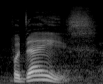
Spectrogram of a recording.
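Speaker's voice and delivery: ordinary delivery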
